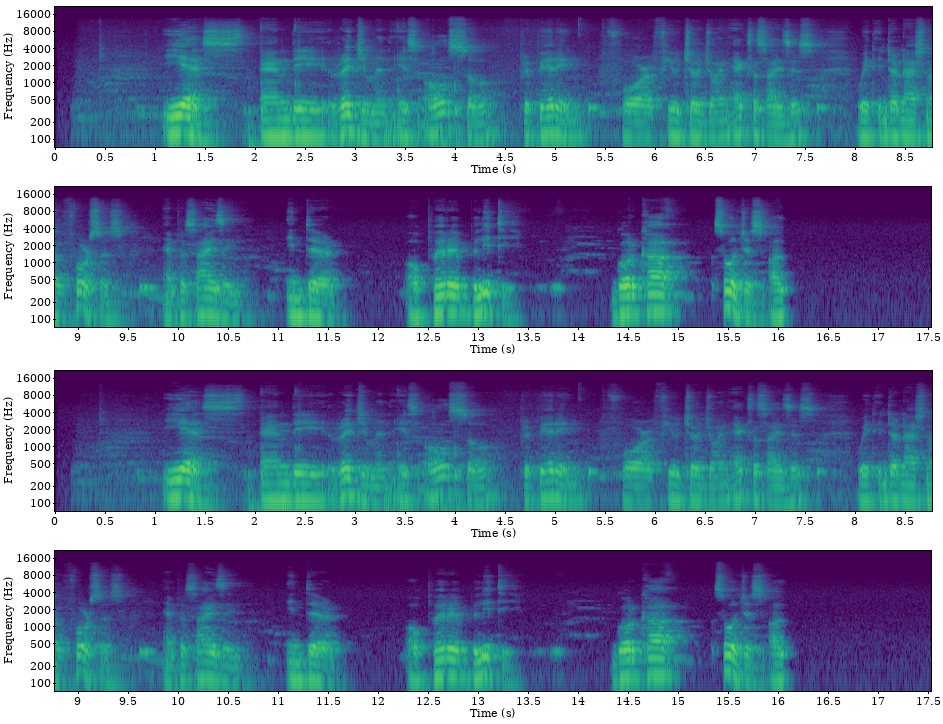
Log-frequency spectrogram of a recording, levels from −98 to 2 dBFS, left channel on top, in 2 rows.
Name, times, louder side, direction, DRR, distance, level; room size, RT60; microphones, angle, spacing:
voice 1, 0.2-11.7 12.3-13.4 13.7-16.1, left 2 dB, 30° left, 0.4 m, -32 dB
3.7 x 2.8 x 3.6 m
head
